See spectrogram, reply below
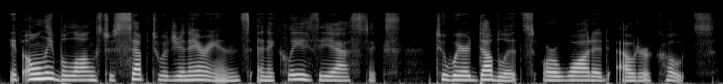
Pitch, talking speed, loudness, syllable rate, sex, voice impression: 195 Hz, 115 wpm, -20 LUFS, 4.1 syllables/s, female, feminine, adult-like, sincere, slightly calm, elegant, slightly sweet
